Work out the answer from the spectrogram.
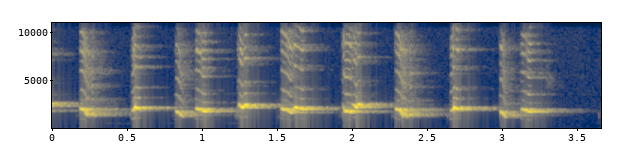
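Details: Trucukan (yellow-vented bulbul) in a long 'ropel' phrase likened to straw-headed bulbul song: paired notes, a lower falling slur then a clear flat whistle, repeated about three times a second.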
